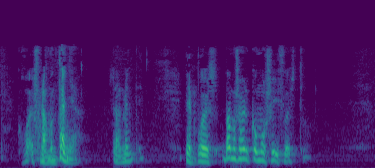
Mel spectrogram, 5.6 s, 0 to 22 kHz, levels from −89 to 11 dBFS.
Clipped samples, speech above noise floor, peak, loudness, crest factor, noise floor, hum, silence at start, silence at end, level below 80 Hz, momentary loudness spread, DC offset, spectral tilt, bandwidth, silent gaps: under 0.1%; 45 dB; -8 dBFS; -30 LUFS; 24 dB; -75 dBFS; none; 0.35 s; 1.25 s; -76 dBFS; 15 LU; under 0.1%; -6.5 dB/octave; 7.4 kHz; none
